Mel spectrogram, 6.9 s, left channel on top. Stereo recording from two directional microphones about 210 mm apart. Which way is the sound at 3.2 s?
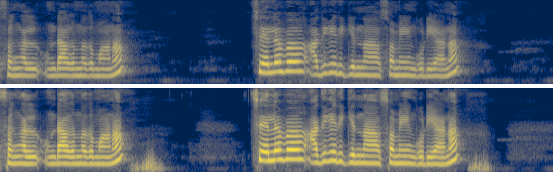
20° right (ahead or behind).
